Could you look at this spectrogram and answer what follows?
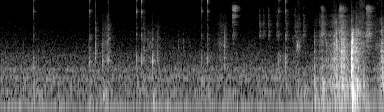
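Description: Scattered light taps and clicks of fingers working a smartphone and its desk surface, getting busier near the end.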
